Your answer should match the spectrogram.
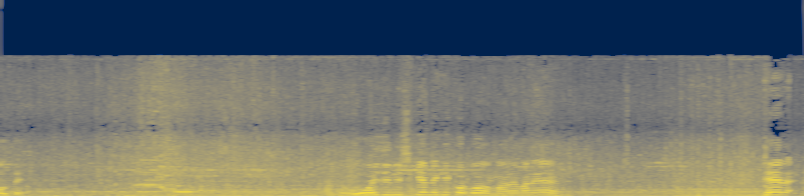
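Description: Steady low rumble of wind buffeting the microphone and tyre noise on a wet road, heard from inside a moving open-sided three-wheeler rickshaw in the rain. A person's voice comes in about halfway through and again at the very end.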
